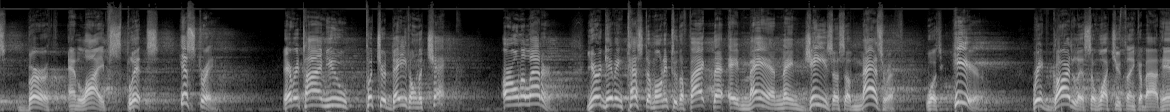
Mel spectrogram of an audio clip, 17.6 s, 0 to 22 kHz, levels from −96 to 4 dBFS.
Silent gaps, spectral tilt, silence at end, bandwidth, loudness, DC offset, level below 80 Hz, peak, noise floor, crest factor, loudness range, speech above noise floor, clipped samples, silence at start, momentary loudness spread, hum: none; -3.5 dB/octave; 0 s; 16.5 kHz; -24 LUFS; under 0.1%; -62 dBFS; -10 dBFS; -57 dBFS; 14 dB; 3 LU; 34 dB; under 0.1%; 0 s; 9 LU; none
